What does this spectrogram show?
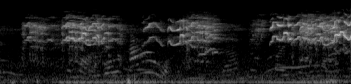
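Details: Red-collared lorikeet screeching loudly in three long, harsh, rasping bursts separated by brief gaps. The middle burst carries wavering, slurred whistled notes, and the final burst is the loudest.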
